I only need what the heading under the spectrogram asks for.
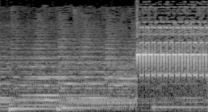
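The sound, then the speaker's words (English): A telephone rings as the bully calls Cool Cat, with a loud electronic ringtone: steady, buzzy tones that step up in pitch partway through, playing alone with no talking. “He's now, the bully is calling Cool Cat.”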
